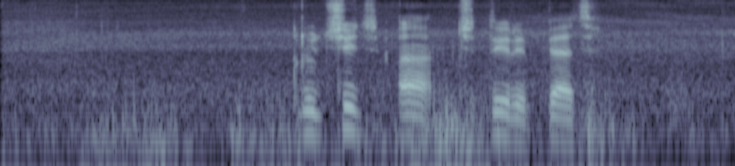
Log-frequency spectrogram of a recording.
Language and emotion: Russian, neutral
